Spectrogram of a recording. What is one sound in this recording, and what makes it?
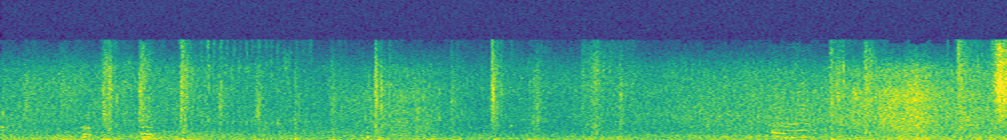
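Footsteps crunch through grass at a steady walking pace.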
